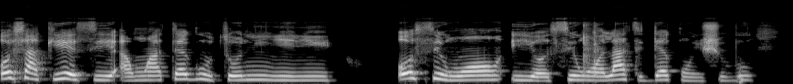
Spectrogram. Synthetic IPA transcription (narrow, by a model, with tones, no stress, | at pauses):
o˦ʃa˦˨ki˨˦e˦˨si˨˧a˦˨w̃ɔ̃˧a˧tɛ˦ɡũ˦˨to˨˦nĩ˦j̃ĩ˧ɾ̃ĩ˧ | o˦si˦˨w̃ɔ̃˧i˦˨jɔ˨si˨˦w̃ɔ̃˧la˦ti˧dɛ˦kũ˧ĩ˨ʃu˨˧bu˦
